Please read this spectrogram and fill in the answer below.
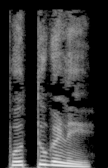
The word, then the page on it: ಪತ್ತುಗೊಳ್: pattugoḷ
